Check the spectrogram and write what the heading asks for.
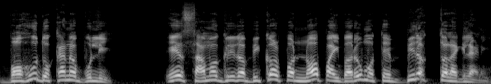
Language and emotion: Odia, angry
